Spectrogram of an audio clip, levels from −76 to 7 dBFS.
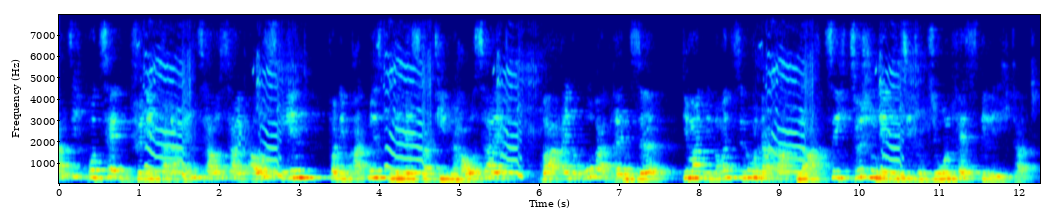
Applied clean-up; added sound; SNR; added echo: none; Dog; 13 dB; reverberation time 0.7 s.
